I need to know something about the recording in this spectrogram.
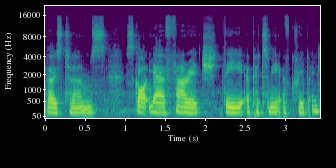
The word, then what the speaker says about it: Farage: Scott, yeah, Farage, the epitome of creep. And yeah, I don't call him Farage. I call him Farage cuz it's spelled like garage.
